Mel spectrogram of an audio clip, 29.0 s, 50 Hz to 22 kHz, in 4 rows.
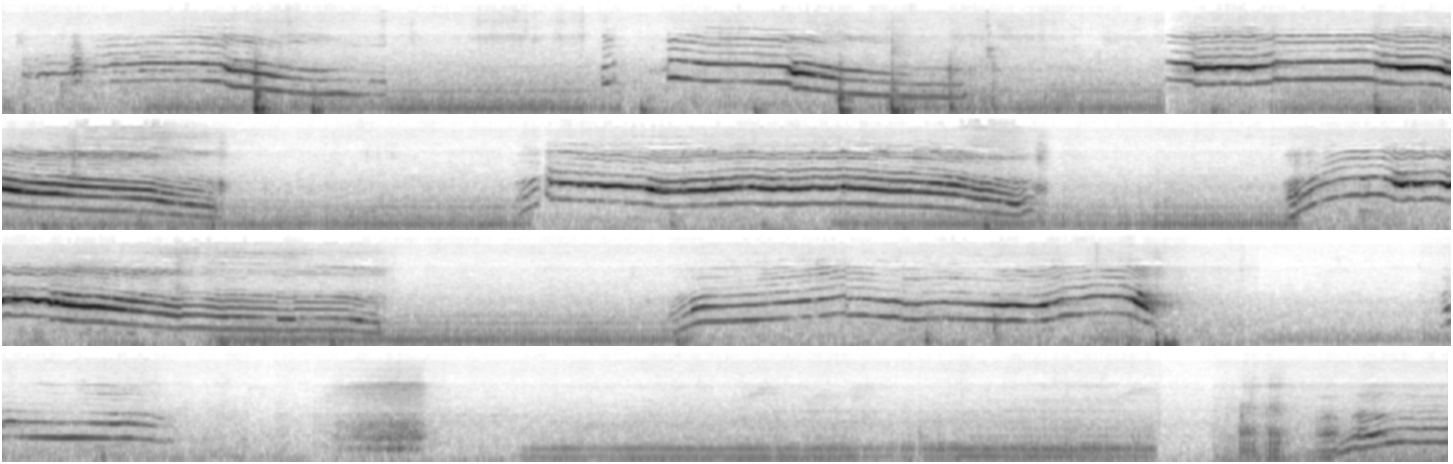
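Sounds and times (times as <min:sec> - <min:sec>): cat yowling: 0:00.1 - 0:02.0, 0:03.3 - 0:05.0, 0:05.8 - 0:08.4, 0:09.8 - 0:12.5, 0:13.6 - 0:16.4, 0:17.8 - 0:20.4, 0:21.7 - 0:22.6, 0:28.3 - 0:28.9.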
